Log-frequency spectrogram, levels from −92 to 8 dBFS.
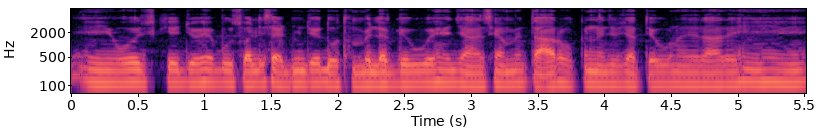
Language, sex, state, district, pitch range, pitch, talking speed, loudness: Hindi, male, Chhattisgarh, Bilaspur, 110-120 Hz, 115 Hz, 305 wpm, -26 LUFS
